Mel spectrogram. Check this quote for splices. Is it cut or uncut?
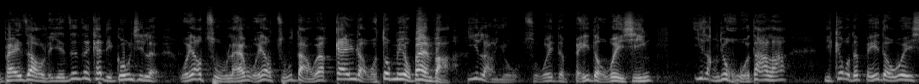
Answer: cut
